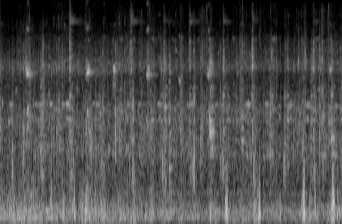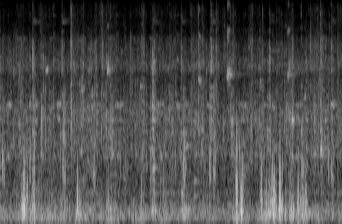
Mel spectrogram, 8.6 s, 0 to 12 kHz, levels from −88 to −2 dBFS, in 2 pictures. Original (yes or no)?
yes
